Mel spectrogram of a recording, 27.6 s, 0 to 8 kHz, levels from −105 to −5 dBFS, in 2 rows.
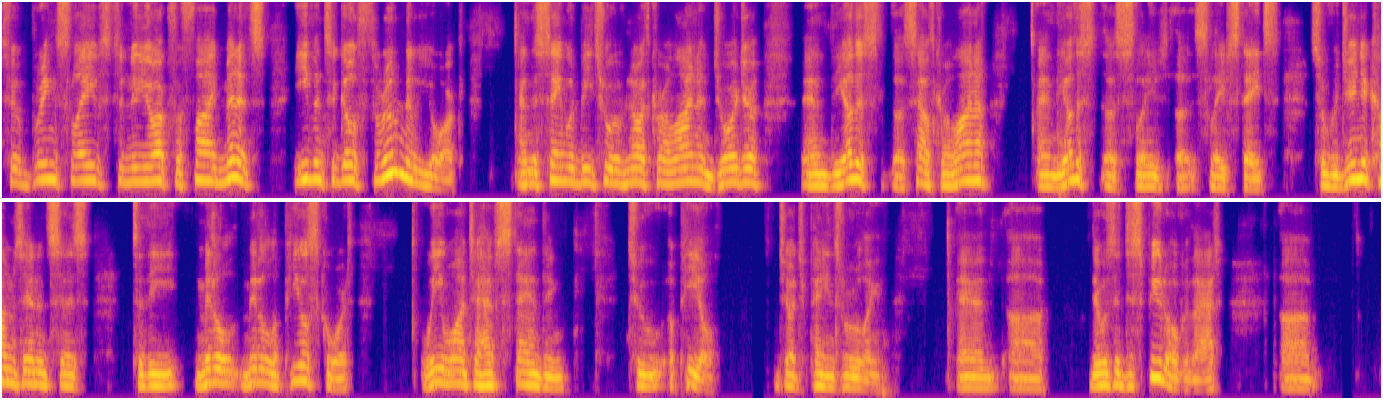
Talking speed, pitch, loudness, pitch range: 155 wpm, 145 Hz, -23 LUFS, 130-175 Hz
